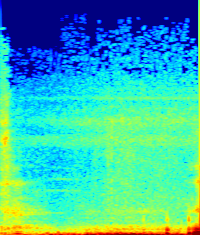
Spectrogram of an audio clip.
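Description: Low wind rumble on the microphone, swelling from about half a second in.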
